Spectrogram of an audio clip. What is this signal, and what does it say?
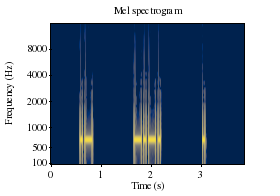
Morse code, heard as a keyed tone, about 25 wpm, spaced as for 9 wpm, 700 Hz. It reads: ACE
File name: course / 25:10wpm / 100 Lesson 17e - Letter u - Three Characters 25wpm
